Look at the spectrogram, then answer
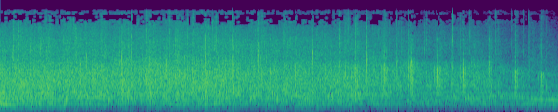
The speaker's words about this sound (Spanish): Dense un fuerte aplauso.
